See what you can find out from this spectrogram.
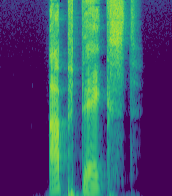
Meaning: second-person singular dependent present of abdecken
- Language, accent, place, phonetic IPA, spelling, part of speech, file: German, Germany, Berlin, [ˈapˌdɛkst], abdeckst, verb, De-abdeckst.ogg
